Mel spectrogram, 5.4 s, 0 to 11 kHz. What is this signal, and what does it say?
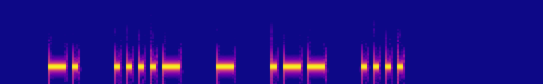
Morse code, heard as a keyed tone, about 20 wpm, spaced as for 14 wpm, 700 Hz. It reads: N4TWH
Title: 122 Lesson 20g - Number 3 - Call Signs 20wpm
